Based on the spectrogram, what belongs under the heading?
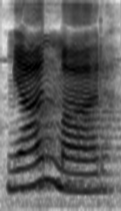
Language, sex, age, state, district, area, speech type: Goan Konkani, female, 18-30, Goa, Murmgao, urban, read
